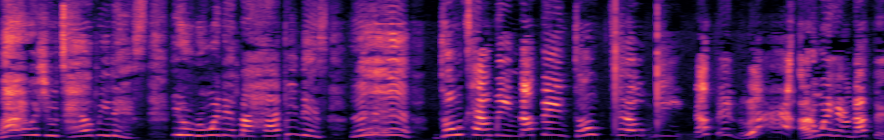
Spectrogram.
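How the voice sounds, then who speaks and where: Someone shouts in a put-on character voice at an extremely high pitch. The pace is moderate. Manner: yelling, frantic, upset.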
